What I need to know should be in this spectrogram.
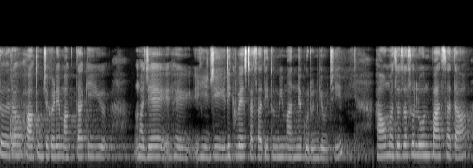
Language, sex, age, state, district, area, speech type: Goan Konkani, female, 18-30, Goa, Murmgao, urban, spontaneous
